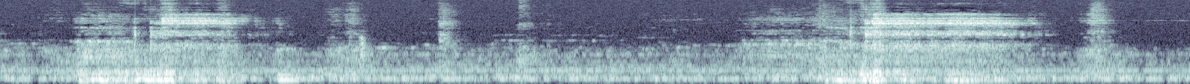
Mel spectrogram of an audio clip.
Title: : Snoring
